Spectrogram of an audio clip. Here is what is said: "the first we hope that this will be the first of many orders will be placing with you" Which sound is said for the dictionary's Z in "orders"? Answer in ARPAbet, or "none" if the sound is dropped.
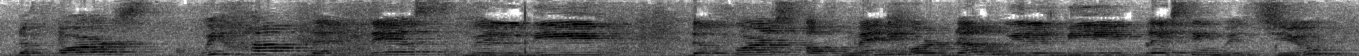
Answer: none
